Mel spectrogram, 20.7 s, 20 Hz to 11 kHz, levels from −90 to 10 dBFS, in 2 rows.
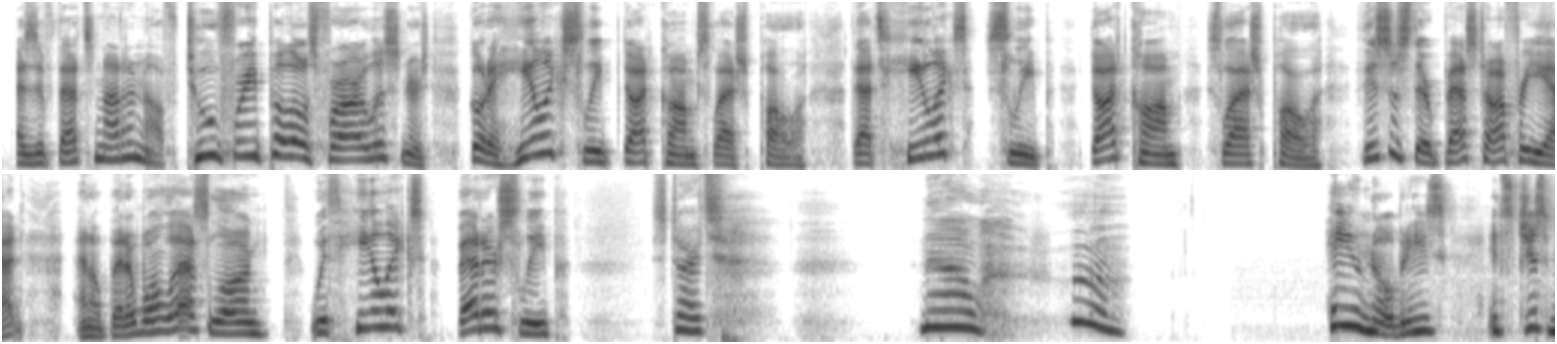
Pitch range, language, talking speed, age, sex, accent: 175-260 Hz, English, 125 wpm, 50-69, female, American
